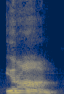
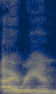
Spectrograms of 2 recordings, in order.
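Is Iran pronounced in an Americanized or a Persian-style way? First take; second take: Persian-style; Americanized. First: Iran is pronounced the Persian way. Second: Iran is pronounced the Americanized way. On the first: The speaker calls it right. "Iran, not Iran" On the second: The speaker calls it wrong. "We want it to be American, and it's incorrect"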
